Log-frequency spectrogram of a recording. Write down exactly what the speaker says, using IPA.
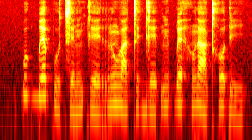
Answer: k͡p u˦ ɡ͡b ɛ˦ p u˨ t͡s ɪ˨ ɾ ĩ˦ k eː˨ r ũ˦ β a˨ t ɪ˨ ɡ eː˨ ɓ ĩ˦ ɓ ɛ˦˨ h ũ˦ ɾ aː˨ kʰ o˦ ɗ i˨

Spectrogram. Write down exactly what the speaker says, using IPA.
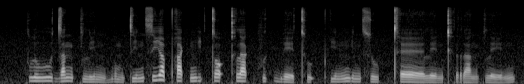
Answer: k l uː˥˩ d a˥˩ n k l i˨˩ n b o˨˩ m t i˦˥ n s i˥˩ a̯ pʰ a˥˩ k̚ ŋ i˥˩ ʔ t ɔ˥˩ ʔ kʰ l a˥˩ k̚ f ɯ˦˥ k̚ b eː˨˩ tʰ u˨˩ ʔ pʰ i˦˥ n ŋ i˧ n s uː˨˩ p̚ tʰ ɛː˨˩ l e˩˦ n kʰ r a˩˦ n k l e˩˦ n

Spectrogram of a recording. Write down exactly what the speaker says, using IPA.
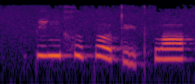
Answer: p i˥ ŋ x u˥˧ p o˥˩ ʊ̯ t̪ y̰˨˩ pʰ w ɔ˥

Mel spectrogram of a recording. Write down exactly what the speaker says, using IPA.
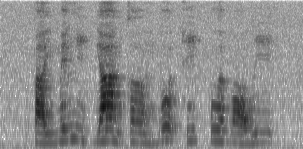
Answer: p a˩ j m e˧˥ ŋ iː˧˩ k̚ j aː˥˨ ŋ k ɤː˧˩ m b oː˥˨ t̚ h iː˧˥ k̚ ʔ u˧ ə̯ b ɔː˧˩ ʋ iː˧ t̚

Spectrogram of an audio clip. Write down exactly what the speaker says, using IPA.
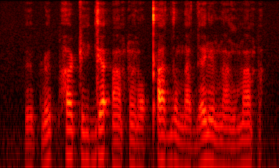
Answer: ʏ˨ p ɳ ʏ˦ pʰ ɐ˦ ʈ i˧ ɡʲ a˦ ʔ ã˨ p ə̃˨ ɾ ɔ˨ kʼ a˦ d ʊ˦˨ n a˨ d ɛ˦ ɾʲ ə̃˦˨ n ã˧ ɡ m ã˦ p

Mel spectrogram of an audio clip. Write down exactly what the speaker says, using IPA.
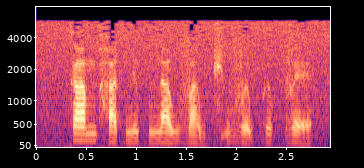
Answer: k a˧ m h a˨˩ t̚ n ɨ˨˩ p̚ n a˧ w v a˧˩ w t͡ɕ ṵ˧˥ v ə̰ː˧˨ w k ə˨˩ p̚ v ɛ˧˩˨

